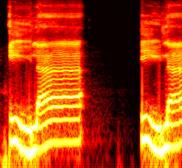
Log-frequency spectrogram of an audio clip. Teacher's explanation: এই লামকে এক আলিফ টেনে পড়বো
